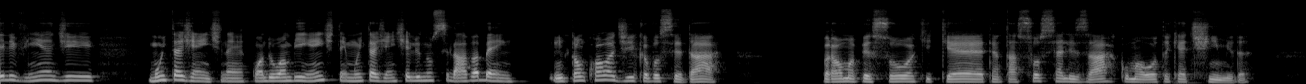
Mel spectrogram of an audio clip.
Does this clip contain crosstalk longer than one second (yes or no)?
no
